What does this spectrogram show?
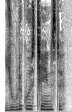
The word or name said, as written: julegudstjeneste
